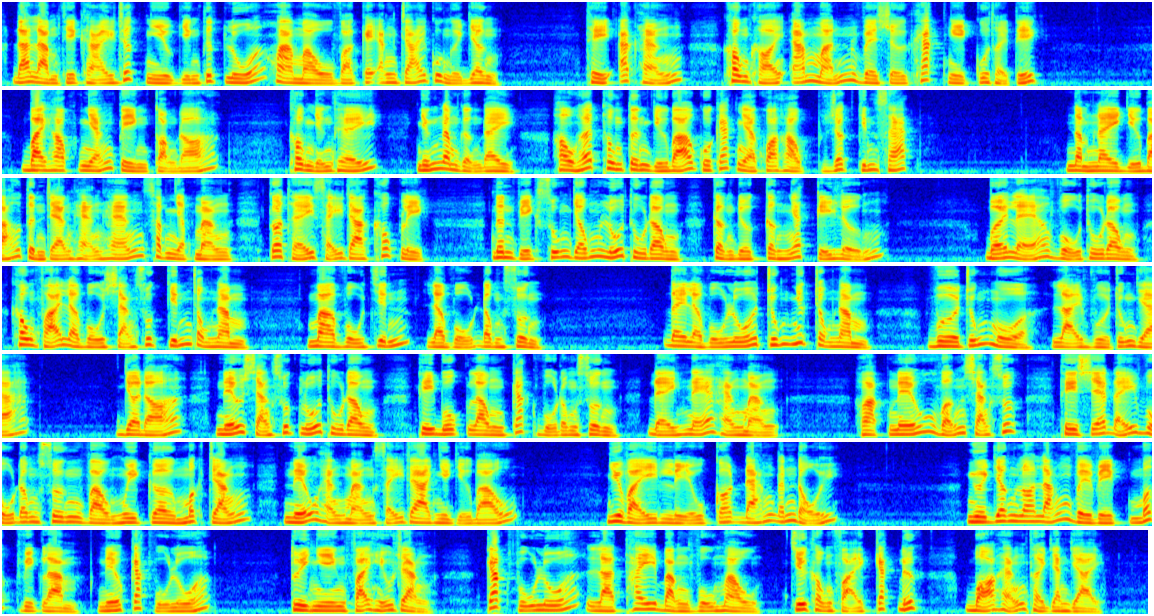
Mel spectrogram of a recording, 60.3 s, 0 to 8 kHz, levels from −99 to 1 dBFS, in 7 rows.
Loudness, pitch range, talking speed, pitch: -20 LUFS, 130-170 Hz, 210 wpm, 145 Hz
